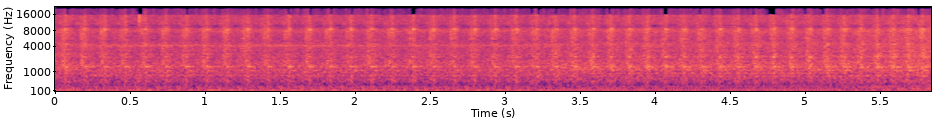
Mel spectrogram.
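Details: 6.1L SRT8 HEMI V8: uneven, lumpy rough idle and run with a light irregular ticking about three to four a second; random cylinder misfire.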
